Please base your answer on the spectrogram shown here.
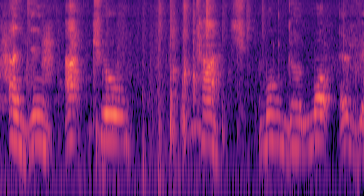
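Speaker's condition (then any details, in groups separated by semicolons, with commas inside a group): Cerebral palsy; spastic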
